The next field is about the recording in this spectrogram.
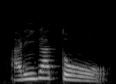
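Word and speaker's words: ありがとう: 의미가 됩니다 아리가또 고자이마스 아리가또 또 가 길죠 또 까 장 음으로 발음이 됩니다 다음은 숨이 마 생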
